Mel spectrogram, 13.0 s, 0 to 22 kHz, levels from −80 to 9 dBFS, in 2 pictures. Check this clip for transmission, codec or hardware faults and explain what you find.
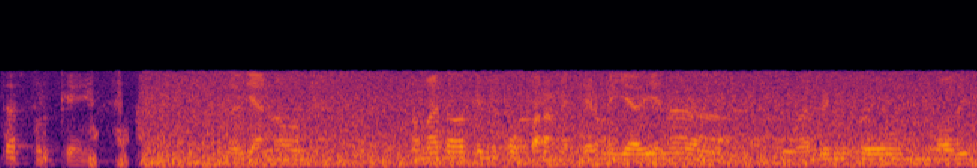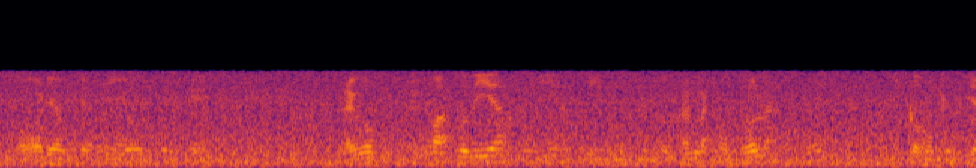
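One fault, at the very start of the speech. The audio is band-limited to about 4 kHz throughout, consistent with a narrowband G.711 call path, which is expected for that codec.

From 0.00 to 0.94 s the speech is pushed down by up to about 25 dB for roughly a second: speech suppressed in double talk. The likely cause is the echo canceller mistaking simultaneous far-end talk for echo and attenuating the near-end voice along with it, so the opening sounds dipped.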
